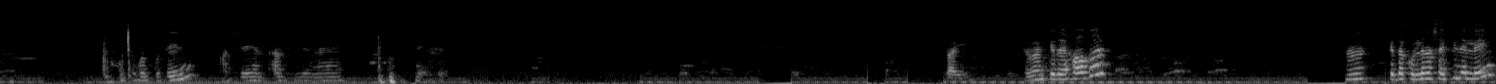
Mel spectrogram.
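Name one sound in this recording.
A young woman speaks calmly into a headset microphone over an online call.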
